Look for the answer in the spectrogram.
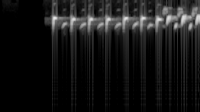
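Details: Saffron finch song used to educate captive jilguero campero birds: a brisk series of paired high chirps, about seven pairs per second, drifting upward into sharper, higher notes toward the end.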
